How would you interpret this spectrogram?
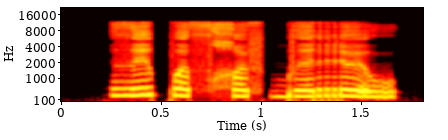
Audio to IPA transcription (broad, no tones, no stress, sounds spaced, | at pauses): ð ɪ p ʌ θ χ ø f b ɘ r ø w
